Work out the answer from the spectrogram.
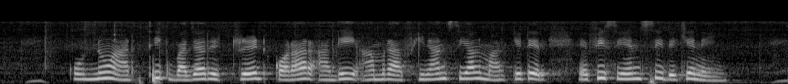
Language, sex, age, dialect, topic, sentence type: Bengali, female, 18-24, Western, banking, statement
